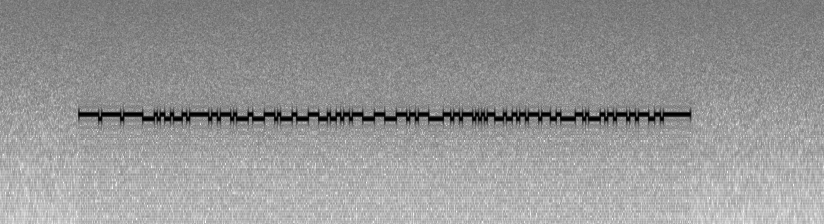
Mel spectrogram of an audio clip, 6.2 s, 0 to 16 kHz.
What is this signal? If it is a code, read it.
RTTY (45.45 baud, 170 Hz shift), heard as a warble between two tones, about 2200 Hz centre. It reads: 3939 9956 7530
